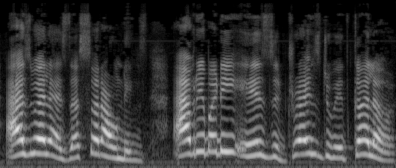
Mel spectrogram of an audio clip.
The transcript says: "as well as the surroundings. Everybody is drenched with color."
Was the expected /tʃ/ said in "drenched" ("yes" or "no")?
no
